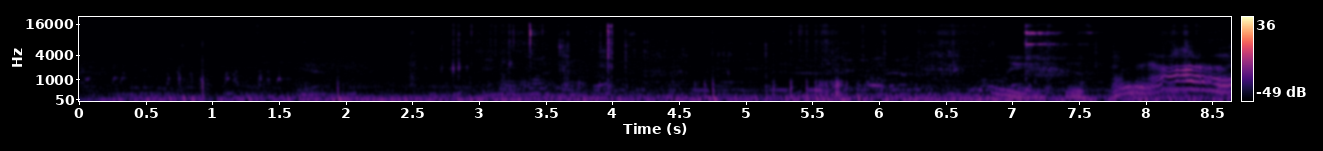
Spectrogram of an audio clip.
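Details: Pregnant stray cat, hungry and angry, near the person who fed it: low murmurs, then two or three drawn-out wavering meows toward the end, over a steady background hum and some clatter.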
